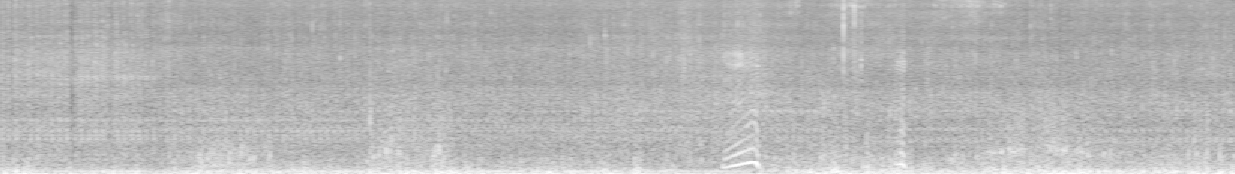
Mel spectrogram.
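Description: Strong wind buffeting the camera microphone, a steady low rumble over open water. A short rising call cuts through a little past halfway.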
